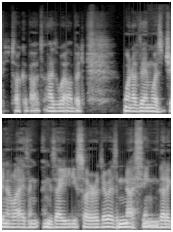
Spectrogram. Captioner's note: breath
